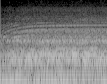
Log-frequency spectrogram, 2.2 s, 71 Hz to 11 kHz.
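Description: EAFC Narzrle 3000W pure-sine-wave inverter taking up a 1 kW heater load: a whine that rises in pitch over the first half second, then holds steady over a constant hum. The inverter is only slightly noisier at this load than at 500 W.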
